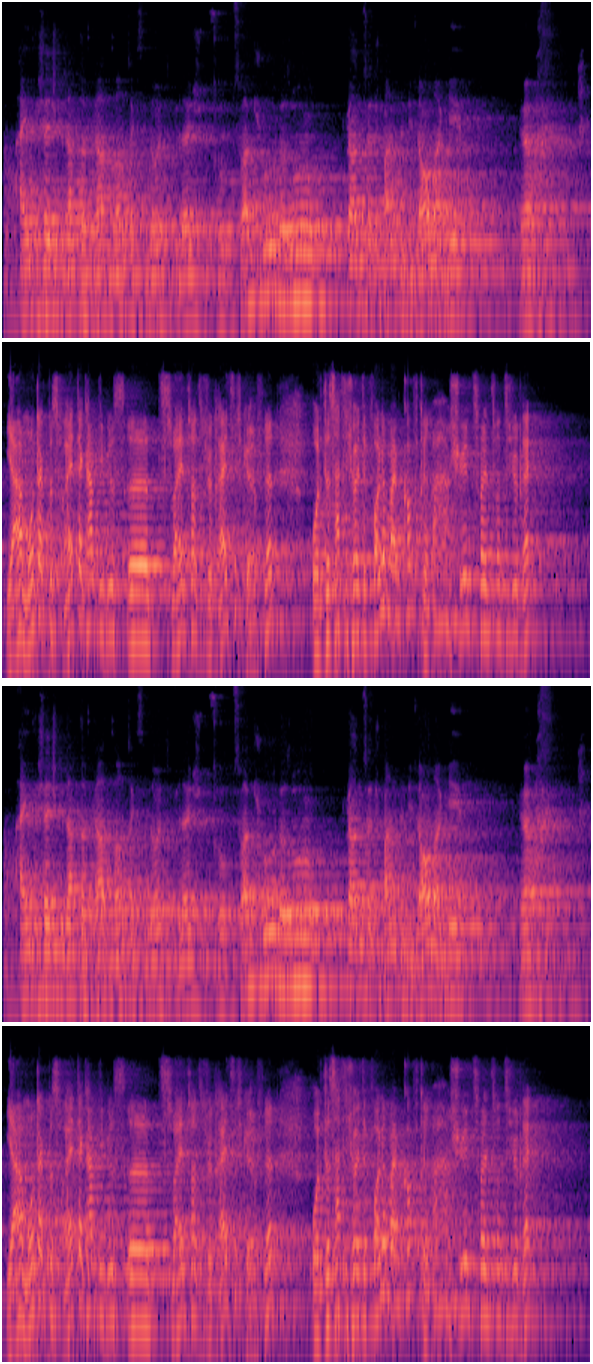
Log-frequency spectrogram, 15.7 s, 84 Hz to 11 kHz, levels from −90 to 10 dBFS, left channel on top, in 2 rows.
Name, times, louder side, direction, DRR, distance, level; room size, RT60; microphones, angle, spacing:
voice 1, 0.2-4.2 4.6-6.2 6.9-7.3, right 1 dB, 15° right, 3 dB, 1.2 m, -24 dB
voice 2, 7.9-14.9, left 2 dB, 15° left, 8 dB, 0.6 m, -22 dB
22.0 x 12.5 x 4.0 m, 2.8 s
head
